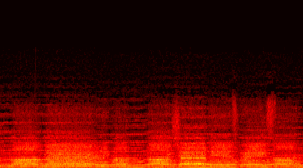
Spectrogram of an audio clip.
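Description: Choral soundtrack music: a choir singing long held chords with vibrato that change every second or so.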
